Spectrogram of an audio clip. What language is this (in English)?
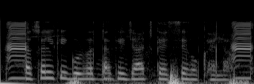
Bhojpuri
